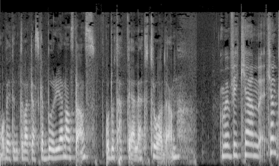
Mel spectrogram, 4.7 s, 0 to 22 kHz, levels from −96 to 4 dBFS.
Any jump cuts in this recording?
no; 0 cuts

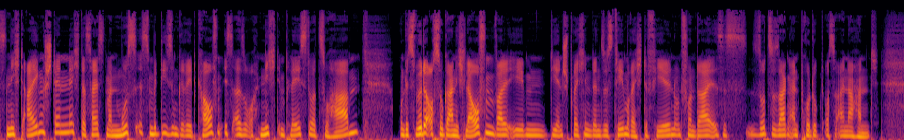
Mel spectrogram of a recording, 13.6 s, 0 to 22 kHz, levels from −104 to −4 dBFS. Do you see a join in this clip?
no; 0 cuts

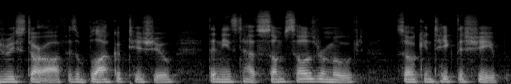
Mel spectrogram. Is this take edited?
no; 0 cuts

